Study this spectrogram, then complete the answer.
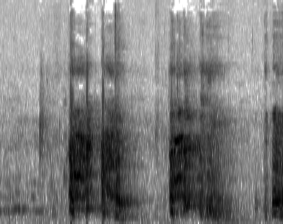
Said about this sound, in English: Let me clear my throat.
